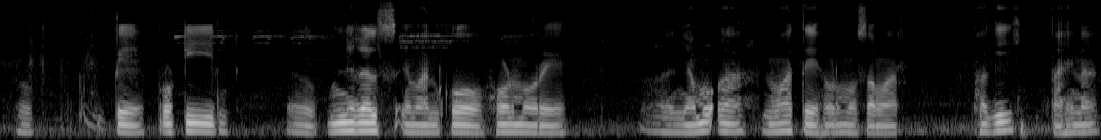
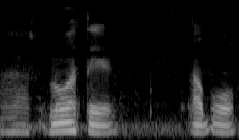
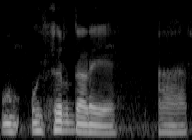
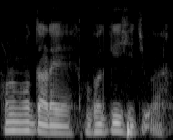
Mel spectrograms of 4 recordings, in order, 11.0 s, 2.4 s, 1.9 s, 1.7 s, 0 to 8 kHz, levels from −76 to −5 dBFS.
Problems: constant background noise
